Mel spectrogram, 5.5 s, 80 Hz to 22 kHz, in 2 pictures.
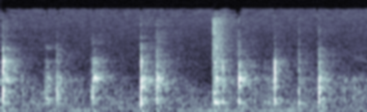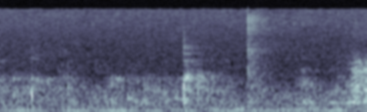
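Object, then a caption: Plastic food storage container. Long nails tap the top of an empty, hollow clear plastic food storage container resting upside down on its blue lid. The taps are short, dry clicks with a hollow ring near 400 Hz that fades almost at once. They come in an uneven run, then thin out to a few scattered ones over a faint, steady low hum.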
